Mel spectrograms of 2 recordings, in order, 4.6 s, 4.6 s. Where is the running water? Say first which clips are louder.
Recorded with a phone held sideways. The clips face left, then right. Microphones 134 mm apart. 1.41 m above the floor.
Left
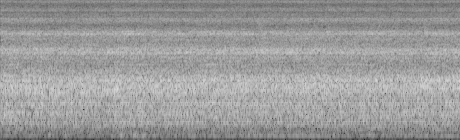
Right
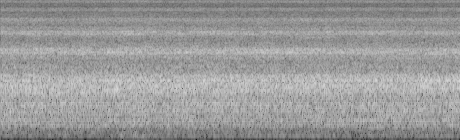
Even; 15° left (ahead or behind), 9 m.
